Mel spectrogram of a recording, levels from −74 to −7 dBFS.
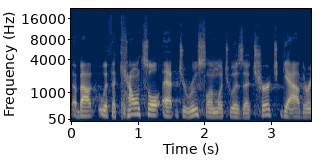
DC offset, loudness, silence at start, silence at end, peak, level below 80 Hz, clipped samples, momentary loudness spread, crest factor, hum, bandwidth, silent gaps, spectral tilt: under 0.1%; -30 LUFS; 0 s; 0 s; -8 dBFS; -84 dBFS; under 0.1%; 6 LU; 22 dB; none; 18 kHz; none; -4 dB/octave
